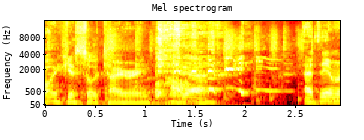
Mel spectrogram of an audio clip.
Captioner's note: laughs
